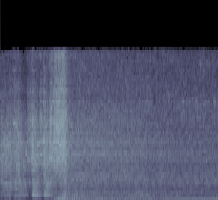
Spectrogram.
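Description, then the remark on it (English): A car engine cranks and catches with a brief rev, then settles into a steady low idle rumble, fairly loud, with no voices. “If you're the sort of person who likes to start up your car and then let it sit for a few minutes before driving, listen up.”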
